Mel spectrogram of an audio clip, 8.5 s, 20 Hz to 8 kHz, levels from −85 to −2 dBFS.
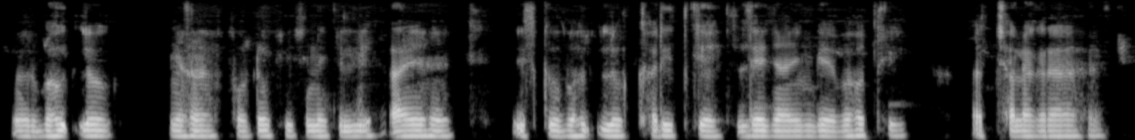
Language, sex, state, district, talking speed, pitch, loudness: Hindi, male, Bihar, Lakhisarai, 170 wpm, 115 Hz, -22 LUFS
